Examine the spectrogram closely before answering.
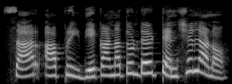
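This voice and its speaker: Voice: expressive, fairly quick, pushed and bright, exaggerated voice. A performer voicing a jealous, scheming young office woman in a cartoon, sugary to her boss and plotting under her breath. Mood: pleading. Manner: sweet to the boss, low muttered asides.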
